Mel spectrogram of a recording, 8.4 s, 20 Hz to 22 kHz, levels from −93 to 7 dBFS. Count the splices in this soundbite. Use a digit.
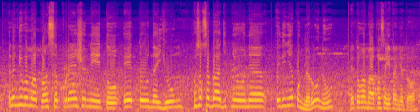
1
